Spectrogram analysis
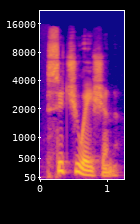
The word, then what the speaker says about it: situation: it with e sound it's pronounced sichu situation one situation or two situations so the second syllable is the long u like Boot and moon situ situation we have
